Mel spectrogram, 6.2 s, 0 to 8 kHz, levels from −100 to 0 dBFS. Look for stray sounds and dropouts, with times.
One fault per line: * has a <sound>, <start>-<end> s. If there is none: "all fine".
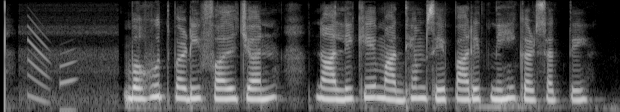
* has a chirp, 0.3-0.8 s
